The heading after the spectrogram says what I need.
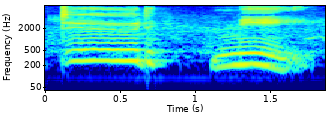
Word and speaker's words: Dewdney: say my last name you just say dude my last name is dude NE so dude NE is the way you can remember how to say it but you can always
